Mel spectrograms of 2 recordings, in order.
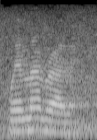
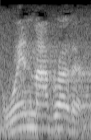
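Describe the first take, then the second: First: The phrase is said quietly and weakly. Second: The phrase is said loudly and strongly. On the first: The speaker calls it wrong. "they repeat after me and say it like this" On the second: The speaker calls it right. "if I say it strong"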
